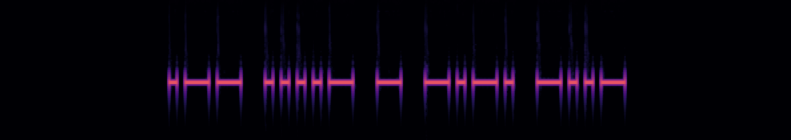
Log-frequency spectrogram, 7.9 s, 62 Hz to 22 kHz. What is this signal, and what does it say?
Morse code, heard as a keyed tone, about 15 wpm, 700 Hz. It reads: W4TCX
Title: USA Call Signs - 5 Characters - Repeated 2x - 15wpm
